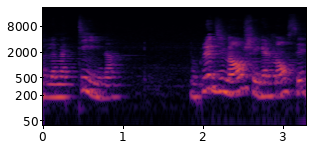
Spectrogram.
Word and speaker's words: mattina: Le matin en italien, c'est féminin, donc ça se dit la mattina. La mattina. Alors très attention, ne faites pas la mattina, parce que du coup ça fait penser à la prononciation du mot voiture, qui est la macchina. Là on est bien sur la mattina.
